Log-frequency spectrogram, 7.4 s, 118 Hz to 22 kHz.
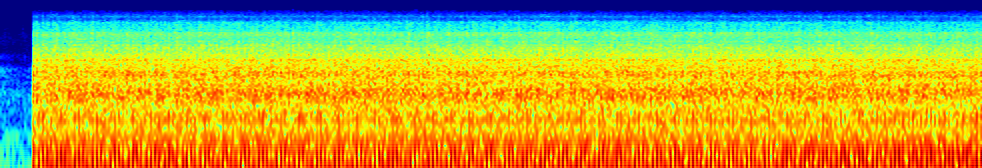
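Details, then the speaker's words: Roughly 10-year-old snowblower, fuel stabilizer added, run out of fuel to empty the carburetor bowl before spring storage: engine coughs and stumbles irregularly as fuel runs out; normal fuel-starvation sputter. "So this is what it sounds like when you run your snowblower out of fuel. So don't worry if it's coughing and farting. That's what it does."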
